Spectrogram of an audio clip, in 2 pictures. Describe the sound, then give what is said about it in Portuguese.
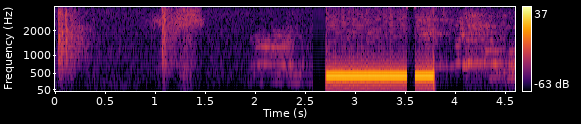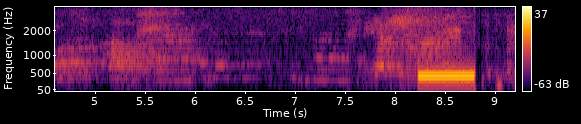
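A telephone ringback tone sounds as an outgoing call connects: two steady, mid-pitched electronic ring tones, the first longer than the second, with faint voices and low background murmur in the quiet gaps between. “tô ligando pra ela.”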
